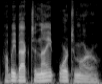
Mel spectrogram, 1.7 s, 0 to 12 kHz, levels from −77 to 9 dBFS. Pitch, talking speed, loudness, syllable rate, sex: 95 Hz, 280 wpm, -18 LUFS, 6.2 syllables/s, male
